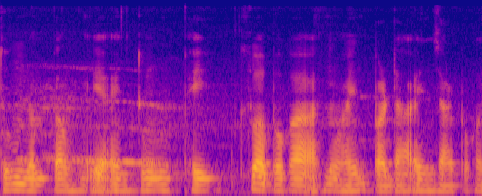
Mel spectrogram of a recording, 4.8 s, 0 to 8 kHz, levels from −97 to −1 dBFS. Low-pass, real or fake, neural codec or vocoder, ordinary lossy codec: 7.2 kHz; real; none; none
